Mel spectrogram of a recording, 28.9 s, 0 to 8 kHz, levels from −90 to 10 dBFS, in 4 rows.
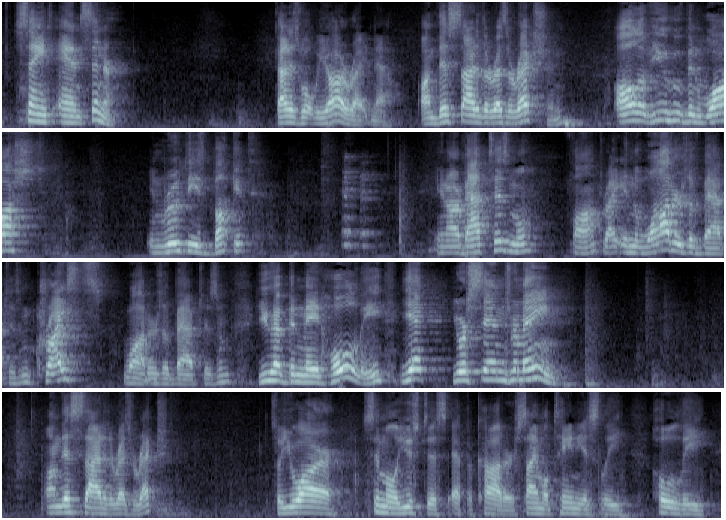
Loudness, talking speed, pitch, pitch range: -18 LUFS, 130 wpm, 155 Hz, 130-185 Hz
